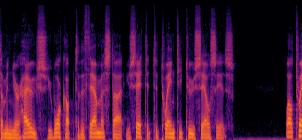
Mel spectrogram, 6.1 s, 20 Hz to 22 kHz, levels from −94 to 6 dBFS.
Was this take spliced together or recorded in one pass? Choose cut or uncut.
uncut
